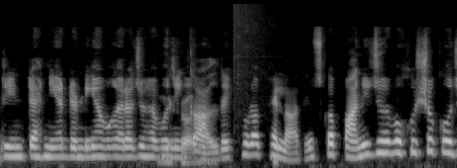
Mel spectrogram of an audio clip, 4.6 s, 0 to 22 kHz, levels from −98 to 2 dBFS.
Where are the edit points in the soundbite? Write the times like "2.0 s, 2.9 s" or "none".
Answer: 2.4 s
